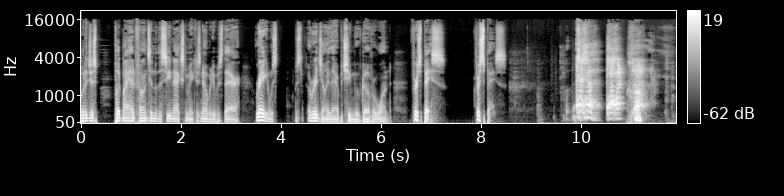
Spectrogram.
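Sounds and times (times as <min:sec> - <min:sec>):
speech: 0:00.0 - 0:07.3, 0:07.9 - 0:08.6, 0:09.7 - 0:11.4
person clearing throat: 0:09.7 - 0:11.6.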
